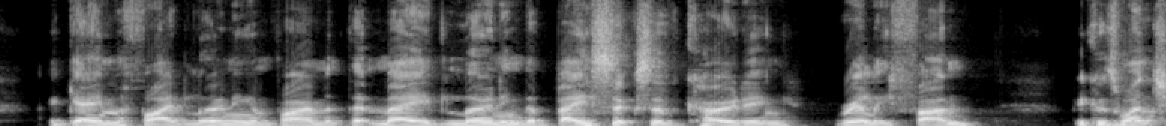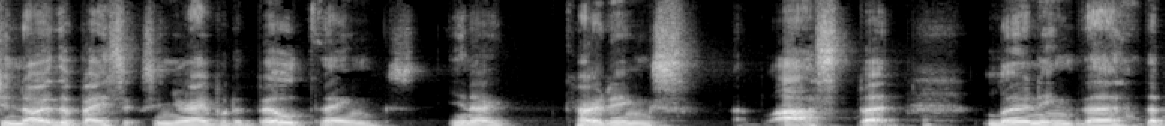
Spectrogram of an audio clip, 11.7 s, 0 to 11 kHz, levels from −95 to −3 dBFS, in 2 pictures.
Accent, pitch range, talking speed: Australian, 115-140 Hz, 175 wpm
